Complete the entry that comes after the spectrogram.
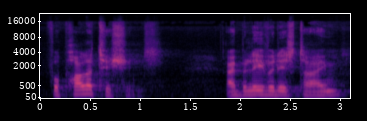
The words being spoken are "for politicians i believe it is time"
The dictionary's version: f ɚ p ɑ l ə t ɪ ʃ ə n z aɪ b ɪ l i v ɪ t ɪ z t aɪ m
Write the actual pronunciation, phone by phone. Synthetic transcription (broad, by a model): f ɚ p ɑ l ə t ɪ ʃ ə n z aɪ b ɪ l i v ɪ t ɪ s t aɪ m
